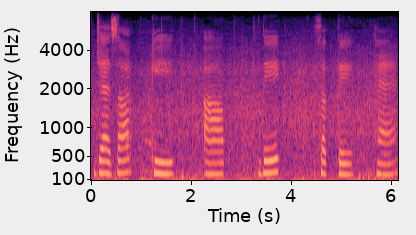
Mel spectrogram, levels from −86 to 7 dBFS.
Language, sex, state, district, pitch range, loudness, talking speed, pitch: Hindi, female, Chandigarh, Chandigarh, 195-210 Hz, -15 LUFS, 60 wpm, 200 Hz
